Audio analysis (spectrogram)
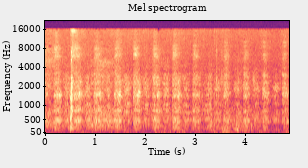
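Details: Siberian Husky panting in quick, steady rhythm, about two and a half breathy huffs per second, soft and even throughout, with no other clear sounds around it.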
